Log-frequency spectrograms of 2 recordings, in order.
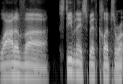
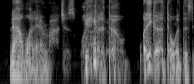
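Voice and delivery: soft whisper, close to the microphone; 5 dB quieter than usual. Retelling what someone said into the microphone: imitating someone whispering. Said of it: "he just whispers into the microphone".

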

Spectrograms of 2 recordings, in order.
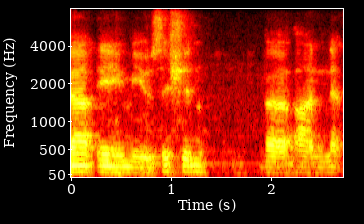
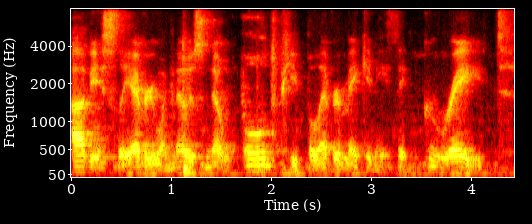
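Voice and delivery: dry, laid-on sarcastic aside; 3 semitones lower, 9 dB quieter than usual. Reacting to a movie description about turning thirty: sarcastic tone. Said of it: "if you can hear my sarcasm".

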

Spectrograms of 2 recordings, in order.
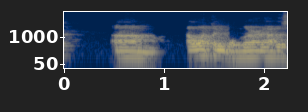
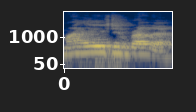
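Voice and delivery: mock excited, high, loud, far-carrying holler; 6 semitones higher, 5 dB louder than usual. Retelling spotting someone eighty yards away, reenacting a scream. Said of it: "And I screamed".

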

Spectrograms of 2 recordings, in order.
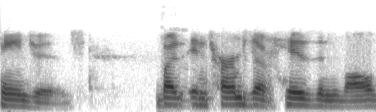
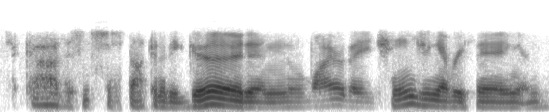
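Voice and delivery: whispering. Retelling how an unhappy actor complained during reshoots: imitating Paul whispering. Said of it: "kind of whispering to me or whispering to her".

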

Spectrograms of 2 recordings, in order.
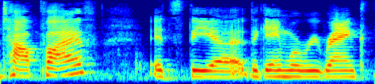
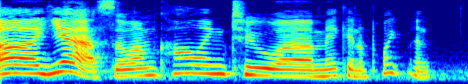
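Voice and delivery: put-on, extra polite telephone voice, higher pitch; 3 semitones higher than usual. Teasing a co-host about their phone manner, imitating them: extra polite phone voice. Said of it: "I get extra polite when I'm on the phone".

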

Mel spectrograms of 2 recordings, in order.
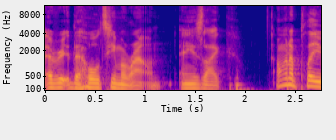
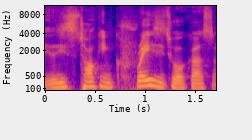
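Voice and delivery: ordinary delivery

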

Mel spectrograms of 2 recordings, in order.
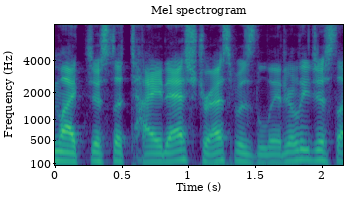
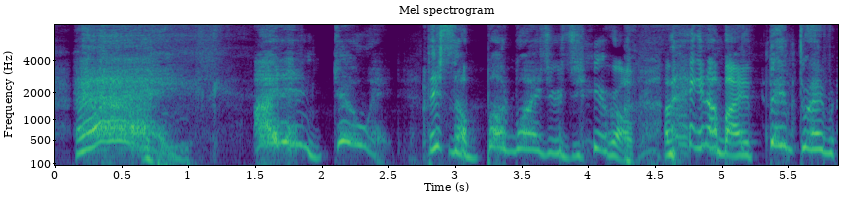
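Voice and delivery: mock very high, drawn-out shrieked screaming; 14 semitones higher than usual. Retelling an argument with a local woman, re-enacting screaming at her. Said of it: "I started screaming at this lady".

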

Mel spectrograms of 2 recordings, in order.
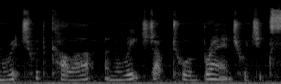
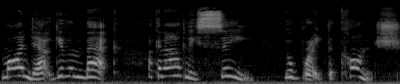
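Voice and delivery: terrified, very high shriek; 7 semitones higher, 3 dB louder than usual. A boy cries out as his glasses are snatched off his face, in a shriek of terror. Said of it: "His voice rose to a shriek of terror".

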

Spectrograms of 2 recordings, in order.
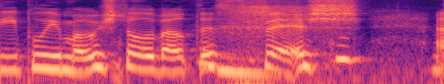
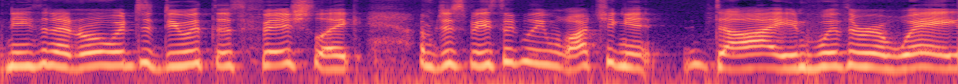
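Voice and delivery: upset, tearful crying voice; 3 semitones higher than usual. Retelling a phone call to a brother: retelling crying on the phone. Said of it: "I call my brother and I'm like crying".

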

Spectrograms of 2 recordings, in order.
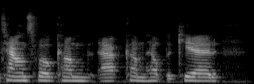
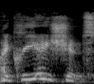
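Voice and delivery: evil mad scientist voice; 2 semitones higher than usual. Describing a comic's villain, acting out his line: stereotypical evil mad scientist voice. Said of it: "just a generic ass evil mad scientist guy".

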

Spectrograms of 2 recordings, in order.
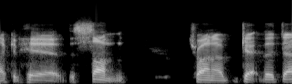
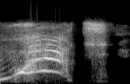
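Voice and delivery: re-enacted scream, much higher pitch, louder; 7 dB louder than usual. Recounting a man over the hill who screams at his son, retelling a scream. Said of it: "screams at his son".

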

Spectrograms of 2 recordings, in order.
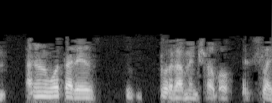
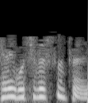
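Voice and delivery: super enthusiastic and eager, pitched very high; 12 semitones higher than usual. Recounting dad seeing them listen to a record, imitating his super enthusiastic tone. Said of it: "he's like super enthusiastic about it".

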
